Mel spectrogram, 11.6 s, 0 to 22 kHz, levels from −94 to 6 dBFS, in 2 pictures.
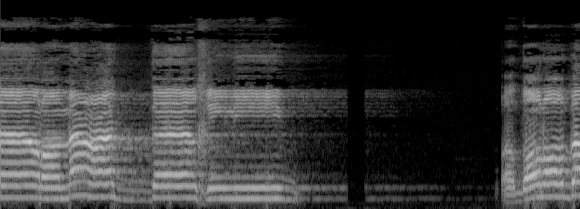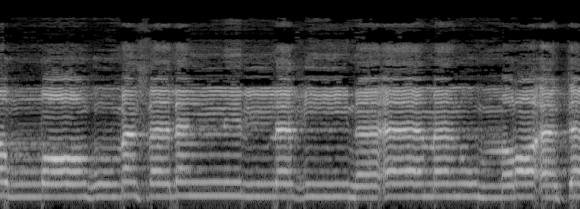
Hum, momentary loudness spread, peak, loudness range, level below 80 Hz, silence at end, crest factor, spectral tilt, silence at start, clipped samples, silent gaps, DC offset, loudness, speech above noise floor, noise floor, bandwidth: none; 9 LU; -6 dBFS; 7 LU; -68 dBFS; 0 s; 16 dB; -1.5 dB/octave; 0 s; under 0.1%; none; under 0.1%; -21 LUFS; 51 dB; -74 dBFS; 15.5 kHz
